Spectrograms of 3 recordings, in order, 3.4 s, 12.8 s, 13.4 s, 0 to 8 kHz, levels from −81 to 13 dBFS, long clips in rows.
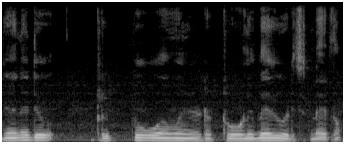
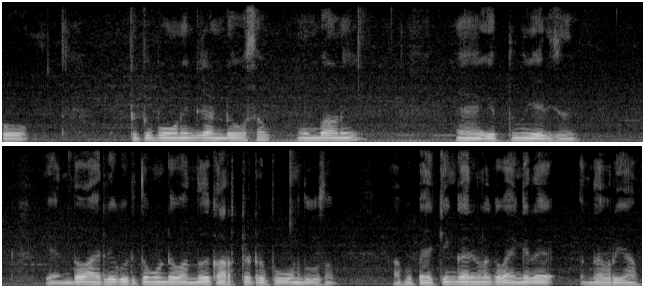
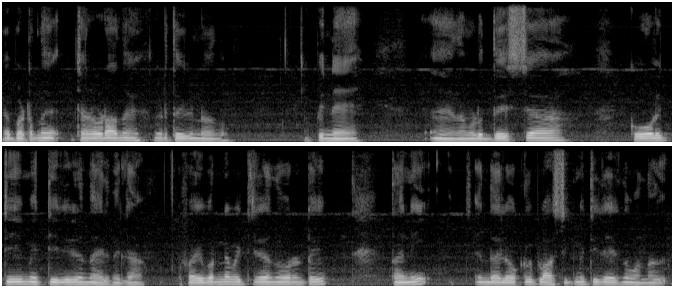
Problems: background sounds at intervals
